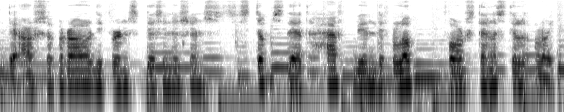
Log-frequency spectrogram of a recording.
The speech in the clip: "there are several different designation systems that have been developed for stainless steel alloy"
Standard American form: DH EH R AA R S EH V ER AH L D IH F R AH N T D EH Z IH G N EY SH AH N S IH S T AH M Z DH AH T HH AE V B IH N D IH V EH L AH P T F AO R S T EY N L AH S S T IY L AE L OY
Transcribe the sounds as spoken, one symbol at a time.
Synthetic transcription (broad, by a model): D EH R AA R S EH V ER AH L D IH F R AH N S D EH S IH N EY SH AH N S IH S T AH M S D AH T HH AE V B IH N D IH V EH L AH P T F AO R S T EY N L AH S S T IY L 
